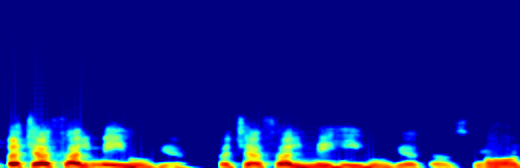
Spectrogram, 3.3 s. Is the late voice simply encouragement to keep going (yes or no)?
no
